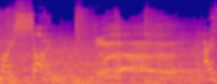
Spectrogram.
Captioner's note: pained yell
